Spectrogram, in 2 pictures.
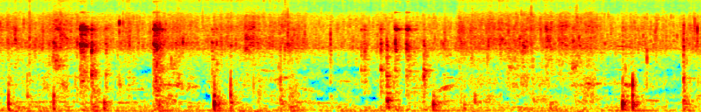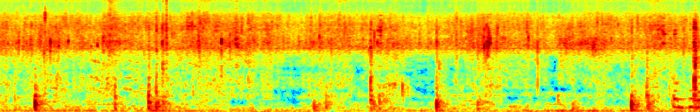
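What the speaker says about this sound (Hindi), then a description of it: "इसको भूनते जाए भूनते जाए भूनते जाए भूनते जाए इसको" Turnip and meat curry with garam masala sizzling and frying in a pot while being stirred continuously, with a steady close sizzle and repeated scraping strokes throughout.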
